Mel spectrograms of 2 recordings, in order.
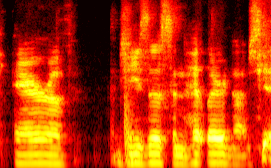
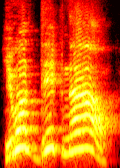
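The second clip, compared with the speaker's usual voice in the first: high, loud mock German accent, slowing at the end; 14 semitones higher, 5 dB louder, slower than usual. Friends trying a German accent, a loud mock German accent. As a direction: yell it in a hammed-up German accent. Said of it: "Just really loud".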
